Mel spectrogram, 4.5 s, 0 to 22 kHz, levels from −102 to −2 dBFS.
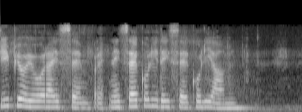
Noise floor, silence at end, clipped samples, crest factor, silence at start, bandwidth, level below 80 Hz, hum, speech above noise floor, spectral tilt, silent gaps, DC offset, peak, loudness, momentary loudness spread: -49 dBFS; 0.25 s; under 0.1%; 22 dB; 0 s; 9.2 kHz; -62 dBFS; none; 25 dB; -3 dB/octave; none; under 0.1%; -4 dBFS; -23 LUFS; 12 LU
